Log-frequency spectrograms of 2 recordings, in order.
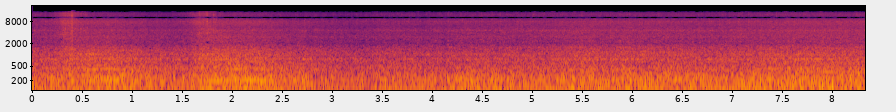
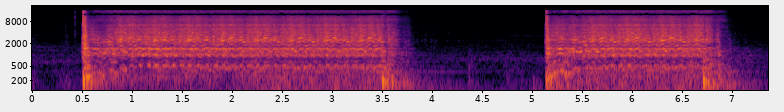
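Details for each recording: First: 1978 Ford Bronco Ranger XLT with the 400 V8, first start after sitting 20+ years, on a fresh battery: steady, even rumble with an unbroken idle rhythm and no knocks or misses; running healthily. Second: 1978 Ford Bronco Ranger XLT 400, sitting 20+ years: two three-second bursts of steady, even cranking at about four turns per second without catching; spark is confirmed and the owner suspects the ignition timing is off; crank, no start.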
